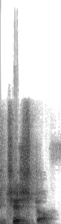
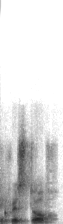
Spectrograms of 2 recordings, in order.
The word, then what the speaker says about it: Krzysztof: And it is Krzysztof, just so you know. I know we say Christoph, like I said, but I have it on good authority that you pronounce it Krzysztof.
